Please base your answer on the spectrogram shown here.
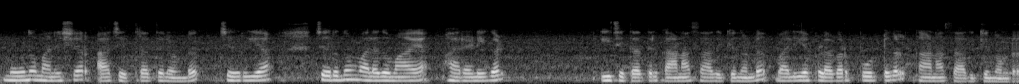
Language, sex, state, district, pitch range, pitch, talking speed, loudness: Malayalam, female, Kerala, Kollam, 165-190 Hz, 180 Hz, 100 wpm, -16 LUFS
